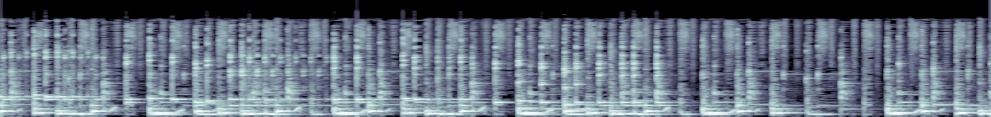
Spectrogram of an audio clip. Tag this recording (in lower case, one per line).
music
